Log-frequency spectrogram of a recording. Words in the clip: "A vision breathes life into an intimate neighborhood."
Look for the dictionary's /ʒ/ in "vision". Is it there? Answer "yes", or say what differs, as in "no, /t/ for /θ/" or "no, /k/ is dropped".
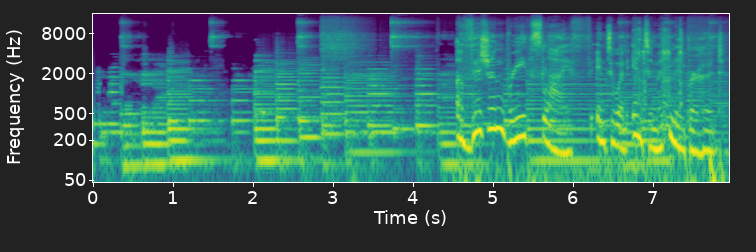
yes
